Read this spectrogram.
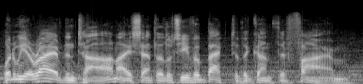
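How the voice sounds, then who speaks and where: An actor voices a dry, wisecracking male private detective narrating a 1950s radio drama in a wry mood. His voice sits low, swings widely in pitch, and moves fairly quickly. The old radio broadcast carries faint music.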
